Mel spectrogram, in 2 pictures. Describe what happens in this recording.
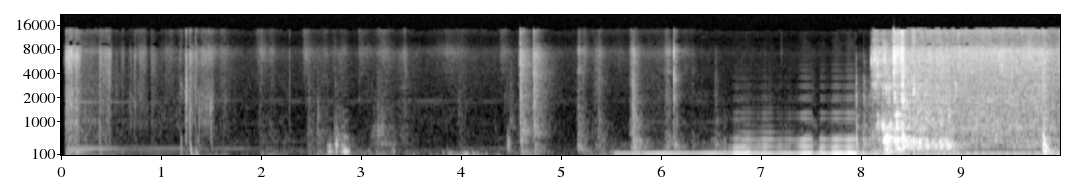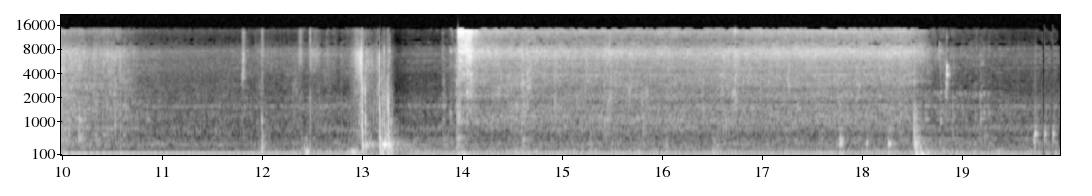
I went to the bathroom and turned on the light switch. I flushed the toilet and then placed my phone on the sink. After that, I turned on the water to wash my hands.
